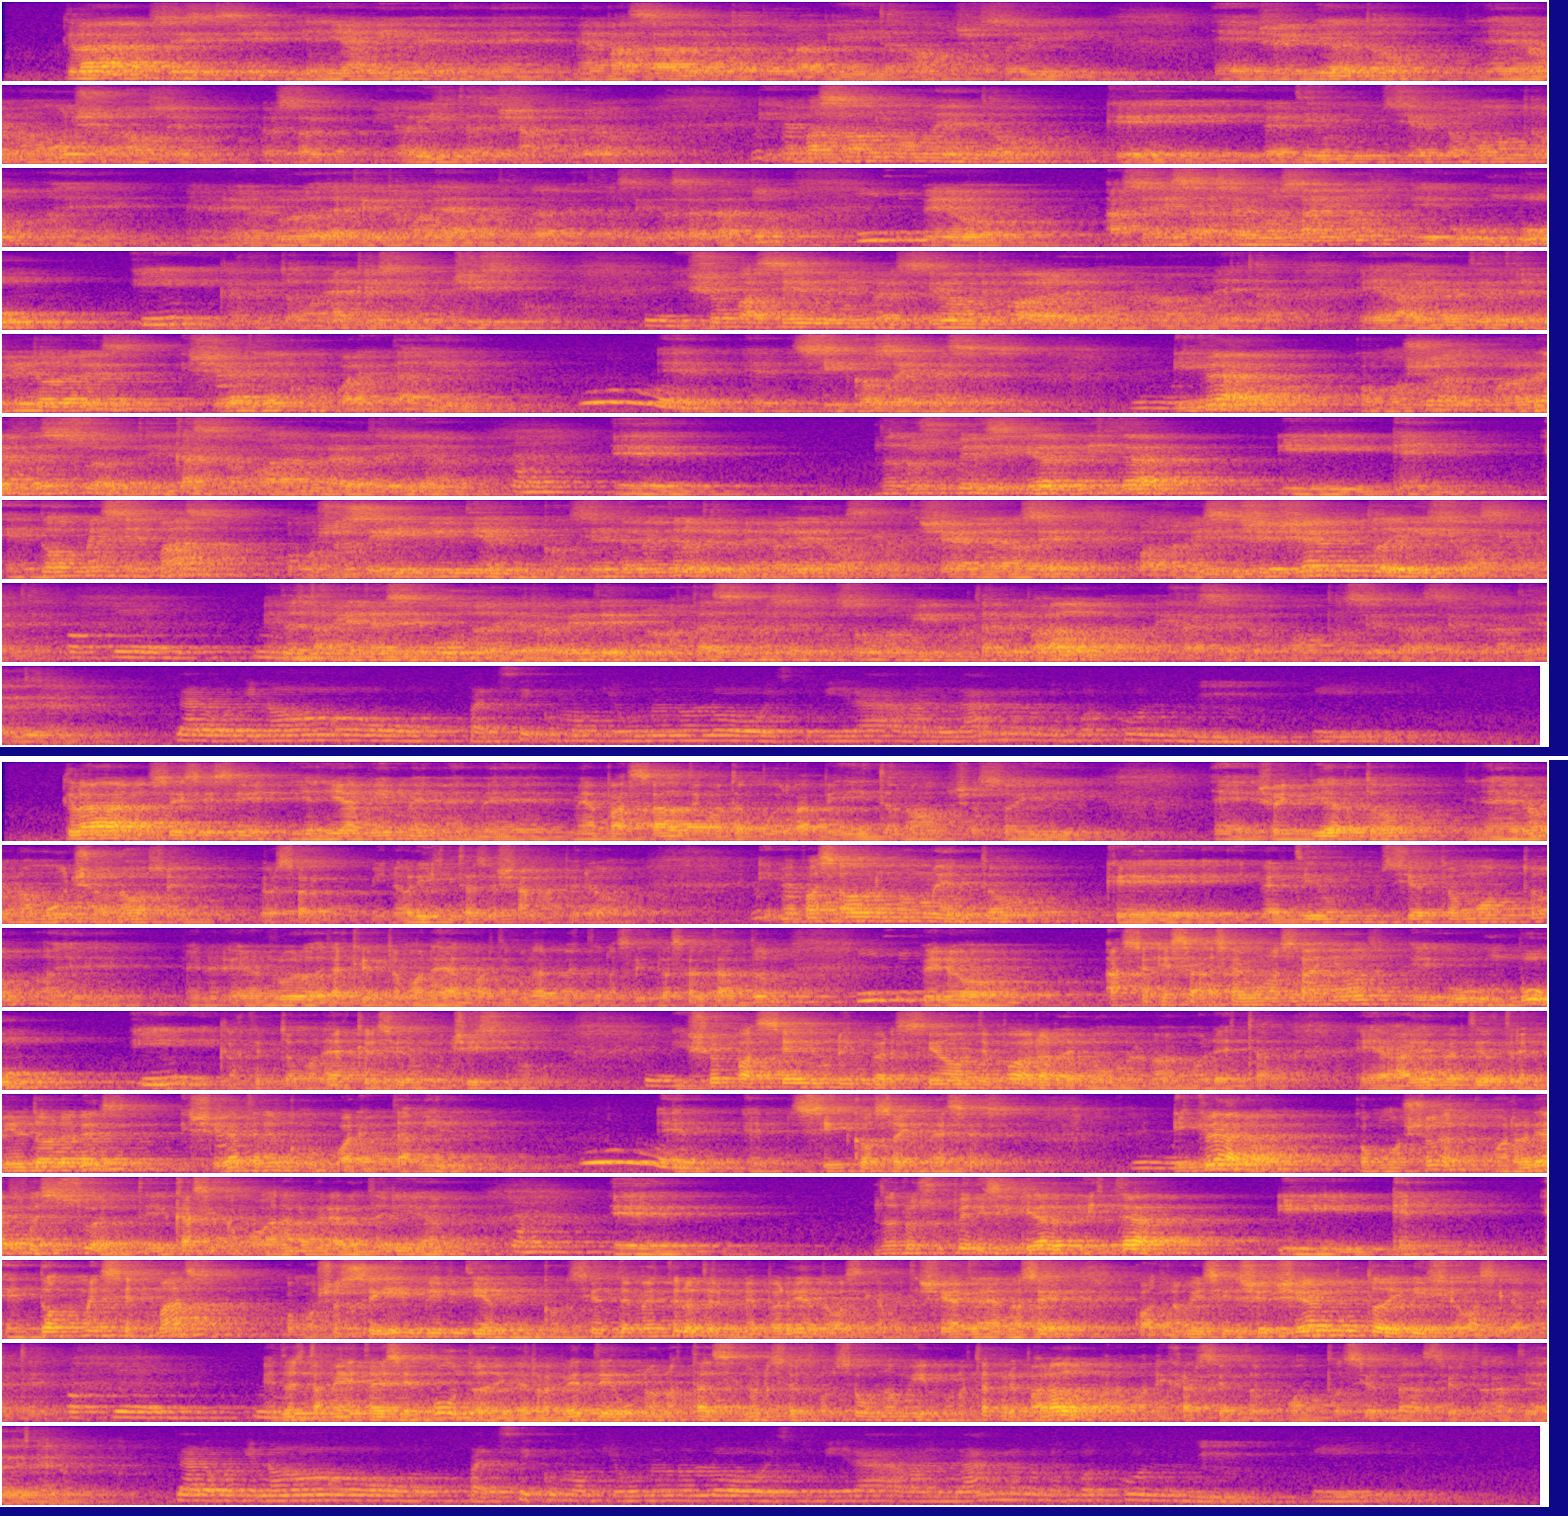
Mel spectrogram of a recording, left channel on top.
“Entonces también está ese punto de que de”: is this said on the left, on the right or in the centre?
Right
